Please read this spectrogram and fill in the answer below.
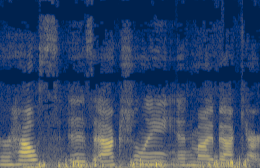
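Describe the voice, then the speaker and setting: A woman's voice, dry with no echo, against noticeable background noise. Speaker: homesteader vlogger. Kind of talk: casual vlog chat. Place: car. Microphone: phone near.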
